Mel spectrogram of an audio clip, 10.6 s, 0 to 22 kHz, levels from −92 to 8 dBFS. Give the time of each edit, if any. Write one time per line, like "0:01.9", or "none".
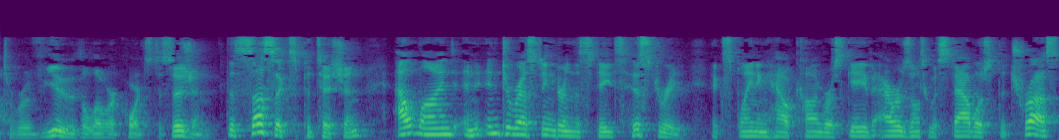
0:02.2
0:05.6
0:09.2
